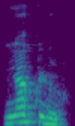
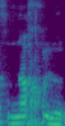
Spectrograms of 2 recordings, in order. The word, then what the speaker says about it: naql: It is naqlu, not nakhlu, as initially pronounced, right, by my humble self.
